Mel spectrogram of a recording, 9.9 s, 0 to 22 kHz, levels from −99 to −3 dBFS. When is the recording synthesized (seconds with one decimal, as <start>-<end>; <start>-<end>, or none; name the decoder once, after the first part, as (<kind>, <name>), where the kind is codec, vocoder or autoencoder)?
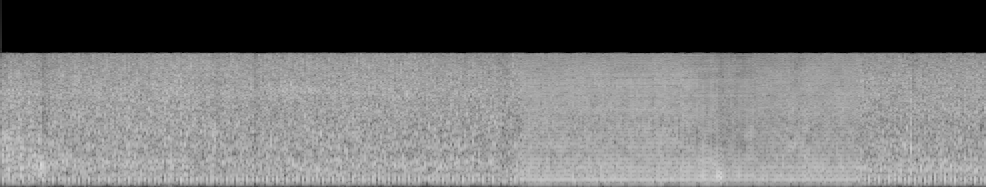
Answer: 5.2-8.6 (vocoder, Vocos)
